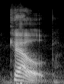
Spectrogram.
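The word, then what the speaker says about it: كلب: all right so and you can't mix them up cuz is your heart and calb is a dog so they mean something completely different um so please make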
